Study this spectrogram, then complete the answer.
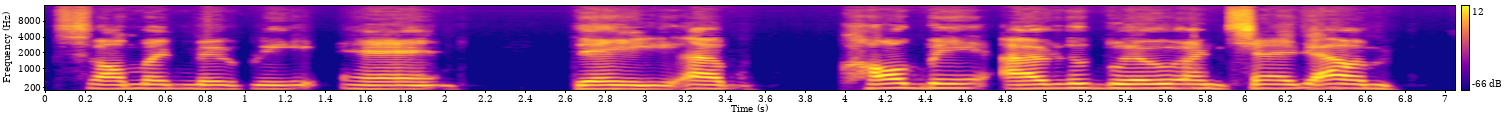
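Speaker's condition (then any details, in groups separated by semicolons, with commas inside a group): Cerebral palsy; from birth, entire left side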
